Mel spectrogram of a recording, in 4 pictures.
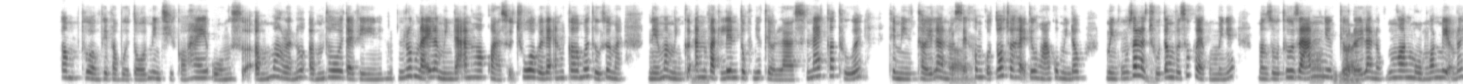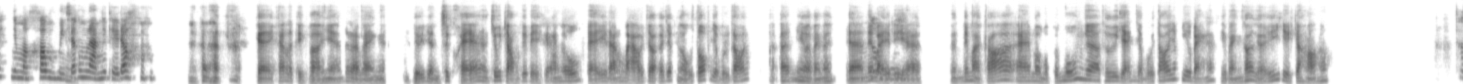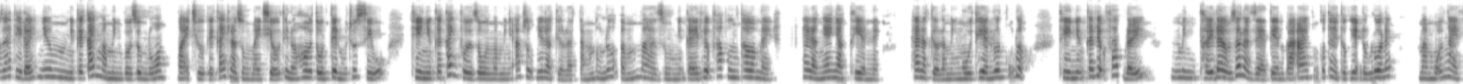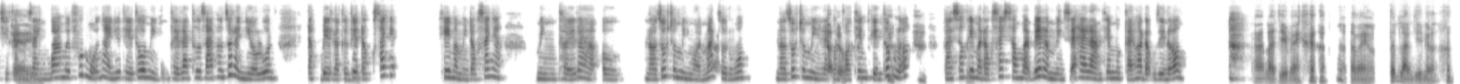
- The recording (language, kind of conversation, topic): Vietnamese, podcast, Buổi tối thư giãn lý tưởng trong ngôi nhà mơ ước của bạn diễn ra như thế nào?
- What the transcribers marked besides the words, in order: tapping; laugh; other background noise; laugh; laughing while speaking: "Ờ"; laugh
